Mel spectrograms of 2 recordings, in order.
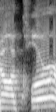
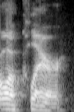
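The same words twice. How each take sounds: First: "Auclair" ending like "lore"; second syllable of "Auclair" said "klor"; alternative pronunciation. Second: "Auclair" ending like "clare"; second syllable of "Auclair" said "klair"; confirmed pronunciation. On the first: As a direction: say "Auclair" as aw-KLOR, rhyming with "door". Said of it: "Is it Auclair or Auclair?". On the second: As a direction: say "Auclair" as aw-KLAIR, rhyming with "air". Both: Shown as a demonstration.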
